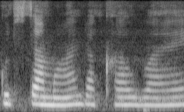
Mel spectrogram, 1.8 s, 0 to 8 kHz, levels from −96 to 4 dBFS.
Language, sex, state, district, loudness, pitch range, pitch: Hindi, female, Chhattisgarh, Bilaspur, -17 LUFS, 200-220 Hz, 205 Hz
